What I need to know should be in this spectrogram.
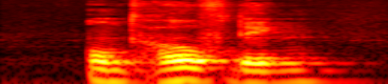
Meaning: decapitation, beheading
- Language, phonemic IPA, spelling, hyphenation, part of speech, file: Dutch, /ˌɔntˈɦoːf.dɪŋ/, onthoofding, ont‧hoof‧ding, noun, Nl-onthoofding.ogg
